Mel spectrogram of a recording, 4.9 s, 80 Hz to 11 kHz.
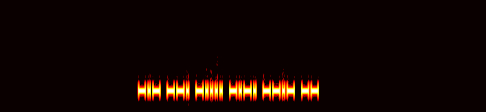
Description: Morse code, heard as a keyed tone, about 49 wpm, 700 Hz. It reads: KG6CQM
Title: USA Call Signs - 6 Characters - 50wpm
